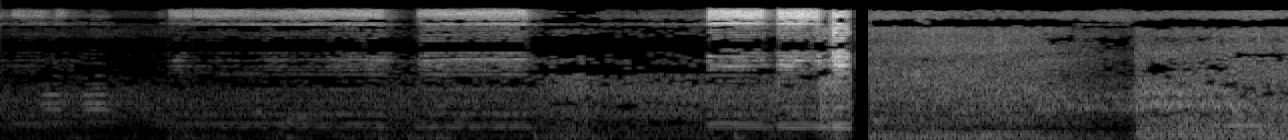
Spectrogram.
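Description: Three or four sustained, buzzy horn blasts at a steady pitch over the first four seconds. They cut off suddenly and are followed by steady traffic and wind rush.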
